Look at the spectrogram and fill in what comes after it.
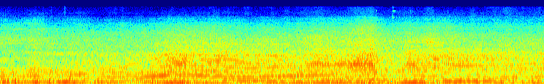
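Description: A classic sports car's engine running hard up a hill-climb course, its pitch climbing and dropping several times as it accelerates and changes gear.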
